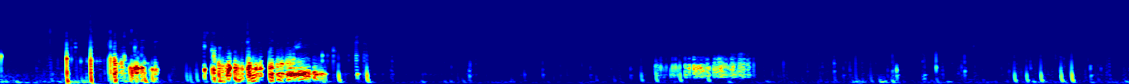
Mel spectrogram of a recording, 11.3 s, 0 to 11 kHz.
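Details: Stomach growling (borborygmi) recorded at 1:30 a.m. after overeating udon at 19:30, the first gluten in a while: loud gurgling rumbles in bursts with quieter bubbling between.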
